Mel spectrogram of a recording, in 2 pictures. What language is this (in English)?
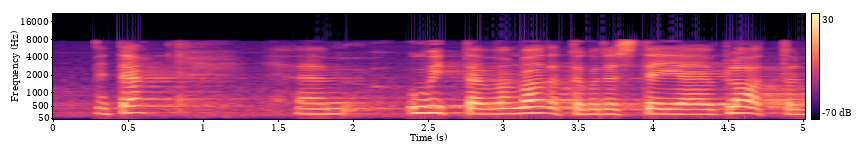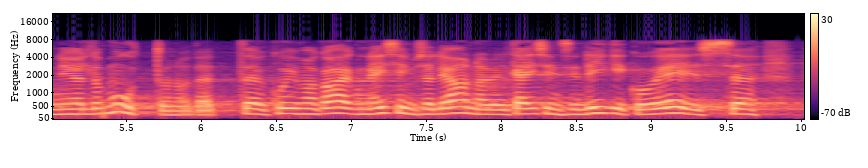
Estonian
